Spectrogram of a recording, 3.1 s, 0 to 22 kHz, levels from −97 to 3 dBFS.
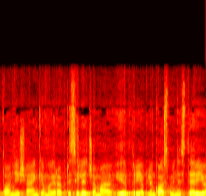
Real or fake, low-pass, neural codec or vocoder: real; 14.4 kHz; none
